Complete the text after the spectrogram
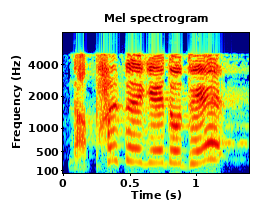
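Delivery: new bride sweetly asking her husband, Seoul manner. Retold or imitated. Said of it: "서울 신부가 신랑에게 얘기합니다".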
